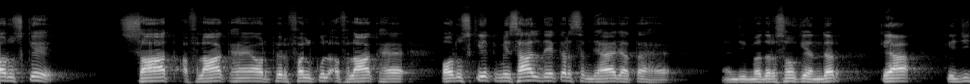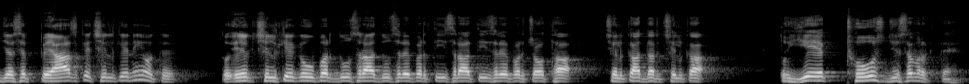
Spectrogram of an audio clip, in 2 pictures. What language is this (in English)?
Urdu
